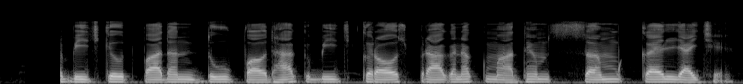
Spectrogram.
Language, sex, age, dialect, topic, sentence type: Maithili, male, 18-24, Eastern / Thethi, agriculture, statement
